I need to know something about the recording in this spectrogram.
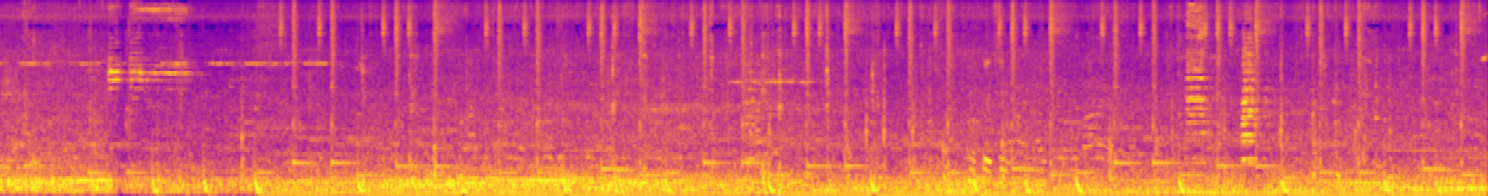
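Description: Steady street traffic rumble with vehicle horns tooting, under a background-music melody; scattered small clicks throughout.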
